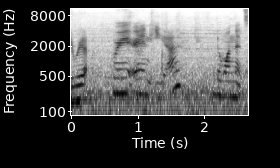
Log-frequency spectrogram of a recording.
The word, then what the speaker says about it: Oia: We're in Oia, the one that's spelled O-I-A, it's pronounced Oia, and it's the one with the most quintessential views.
